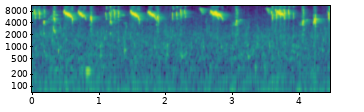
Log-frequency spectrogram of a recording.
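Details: Rambatan loreng nuthatch song used to tutor pet birds: fast high trills interwoven with repeated sharp downslurred whistles, busy and continuous throughout.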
